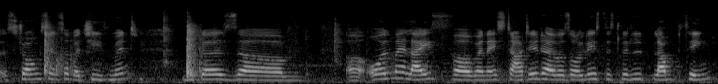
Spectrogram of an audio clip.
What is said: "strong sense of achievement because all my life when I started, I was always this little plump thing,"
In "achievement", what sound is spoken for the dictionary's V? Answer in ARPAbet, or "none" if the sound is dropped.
V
